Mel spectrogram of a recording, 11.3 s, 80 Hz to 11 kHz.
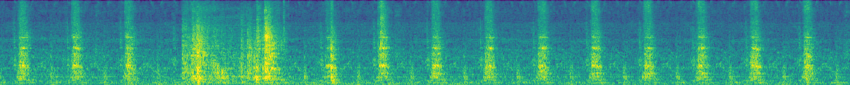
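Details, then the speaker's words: Epson L18050 inkjet printer printing with quiet mode off: even print-head passes about every 0.7 s, soft whirring swishes and brief paper-feed rustle; nearly identical to quiet mode on, normal printing. "Ya, ini kalau Epson L180/50 nggak ada bedanya nih. Mau yang on, mau yang off, quiet modenya hampir sama."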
